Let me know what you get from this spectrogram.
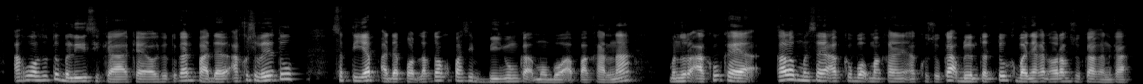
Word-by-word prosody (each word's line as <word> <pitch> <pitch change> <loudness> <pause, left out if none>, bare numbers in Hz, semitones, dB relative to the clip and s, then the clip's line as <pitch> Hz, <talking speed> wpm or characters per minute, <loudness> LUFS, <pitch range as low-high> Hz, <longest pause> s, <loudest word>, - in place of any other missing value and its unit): Aku 185 +5 -2
waktu 195 0 +2
itu 220 +4 -3
beli, 155 -2 +1
sih, 160 -1 -13
Kak, 120 -3 0
kayak 120 -2 +1
waktu 130 - -8
itu, - - -14
kan, 180 +1 +2
pada 130 - +2
aku 150 0 -5
sebenernya, 200 0 +1
tuh, 250 0 +1 0.4
setiap 180 0 +2
ada 135 -1 +2
potluck 130 -1 -3
waktu 185 - +1
aku - - -19
pasti 170 -1 -2
bingung 130 +3 -5
Kak - - -1
mau 115 -1 -5
bawa 115 0 0
apa. - - -2
Karena, - - 0 0.4
menurut 150 +3 +1
aku 135 +10 +1
kayak, 160 -8 +5 0.2
kalau 215 +3 +6
misalnya 180 -3 +1
aku 155 +2 -3
bawa 155 -1 0
makanan 140 0 -3
yang - - -3
aku 130 - -18
suka, 135 +7 +2
belum 145 -1 -2
tentu 140 +9 0
kebanyakan 140 -5 +1
orang 135 +2 +1
suka, 135 -1 -3
kan, 115 -2 -8
Kak. 115 0 -4
145 Hz, 230 wpm, -25 LUFS, 130-180 Hz, 0.4 s, kalau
